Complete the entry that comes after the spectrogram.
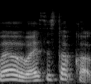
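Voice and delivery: ordinary talk, nothing marked

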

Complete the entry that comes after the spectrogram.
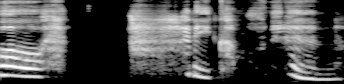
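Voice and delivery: feeble, weak, very high-pitched voice. Game narrator voicing a character calling hattie into the bedroom, weak voice. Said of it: "You hear a sort of weak voice".

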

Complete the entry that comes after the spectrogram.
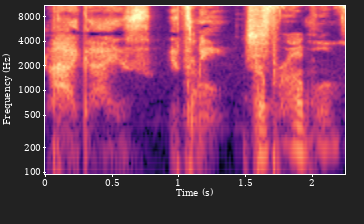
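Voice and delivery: hushed, hoarse, barely-there near-whisper. Podcast co-host who lost her voice greets listeners, speaking quietly. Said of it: "So quiet".

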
